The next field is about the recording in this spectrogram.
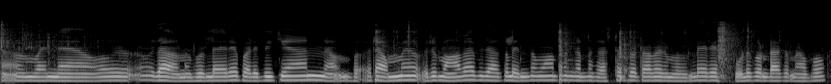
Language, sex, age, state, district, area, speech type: Malayalam, female, 60+, Kerala, Thiruvananthapuram, urban, spontaneous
